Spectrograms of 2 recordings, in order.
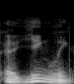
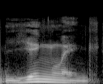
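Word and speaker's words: Yuengling: Yes, it's pronounced Yingling. – Yingling.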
